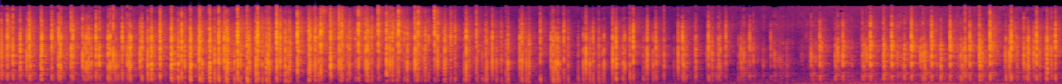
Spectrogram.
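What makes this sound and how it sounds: A small clear plastic case of gel crayons, held close, is tapped fast and aggressively with long nails. The result is a dense, continuous stream of sharp, bright clicks that crackle almost like firecrackers. The tapping briefly softens and thins out near the eight-second mark before picking back up.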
